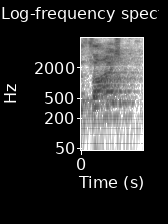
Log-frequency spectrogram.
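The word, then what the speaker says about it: Theismann: we think by just simply changing the pronunciation of your last name from thian to thyman to rhyme with Heisman we can guarantee you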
